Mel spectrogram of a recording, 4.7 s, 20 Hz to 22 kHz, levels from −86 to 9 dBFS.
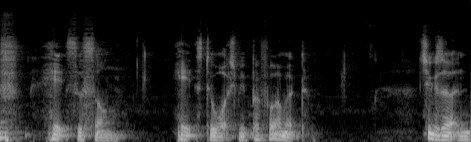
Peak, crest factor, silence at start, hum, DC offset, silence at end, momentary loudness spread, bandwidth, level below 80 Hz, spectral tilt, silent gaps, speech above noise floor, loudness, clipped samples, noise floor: -8 dBFS; 18 dB; 0 s; none; under 0.1%; 0 s; 17 LU; 8.6 kHz; -48 dBFS; -6.5 dB/octave; none; 39 dB; -26 LUFS; under 0.1%; -63 dBFS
